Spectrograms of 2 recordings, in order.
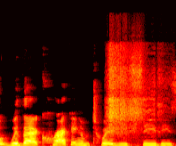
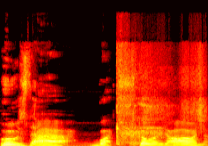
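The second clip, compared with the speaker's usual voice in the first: loud, booming voice; 3 semitones lower, 6 dB louder than usual. Game narrator voices someone who hears the sneaking party: loud booming voice. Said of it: "loud voice, booming voice go".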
